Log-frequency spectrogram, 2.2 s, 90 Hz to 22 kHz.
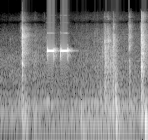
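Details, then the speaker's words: Kawasaki Ultra 310 jet ski after installing a Kspeed billet aluminium fuel rail with stock 11mm injectors: inserting the key powers up the fuel pump, giving two short high beeps and a few clicks. The system powers up normally. "That's going to power up the pump, and we're going to go ahead and put our safety lanyard on. Alright, so you could hear that there. That is our system powered up."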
